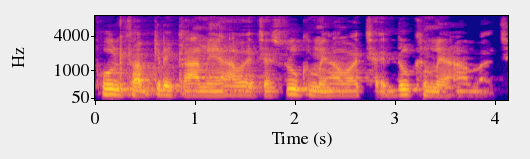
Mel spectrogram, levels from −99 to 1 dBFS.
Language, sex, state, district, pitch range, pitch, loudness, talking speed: Angika, male, Bihar, Purnia, 110-135 Hz, 115 Hz, -18 LUFS, 200 wpm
